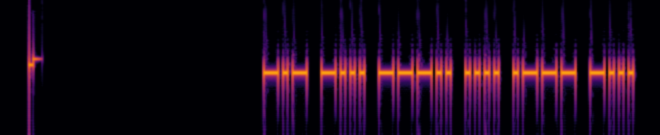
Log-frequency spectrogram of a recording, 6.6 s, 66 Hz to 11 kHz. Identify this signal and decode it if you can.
Morse code, heard as a keyed tone, about 25 wpm, 700 Hz. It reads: KB8HJB
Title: USA Call Signs - 6 Characters - 25wpm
